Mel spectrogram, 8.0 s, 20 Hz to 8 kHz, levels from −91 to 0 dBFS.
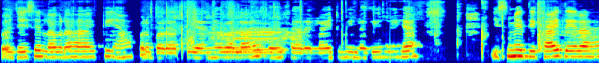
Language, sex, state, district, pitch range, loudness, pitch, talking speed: Hindi, female, Bihar, Sitamarhi, 205-235 Hz, -19 LUFS, 220 Hz, 185 wpm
